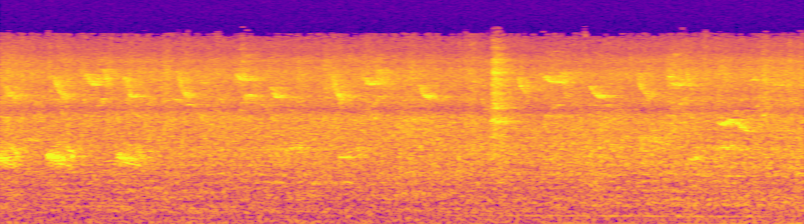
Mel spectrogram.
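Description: Faint outdoor background with birds chirping: a string of short, high, falling notes repeated a few times a second, with a single soft click about five seconds in.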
